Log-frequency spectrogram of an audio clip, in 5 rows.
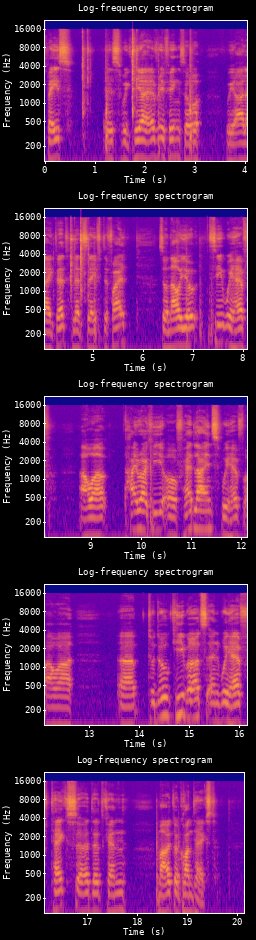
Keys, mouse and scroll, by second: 0.9 space, 1.9 Return, 4.7 ctrl+x, 4.9 ctrl+s.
